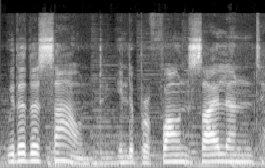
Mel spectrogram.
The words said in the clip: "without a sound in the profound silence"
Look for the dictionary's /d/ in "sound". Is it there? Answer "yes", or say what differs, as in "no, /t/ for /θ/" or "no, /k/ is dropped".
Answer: yes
